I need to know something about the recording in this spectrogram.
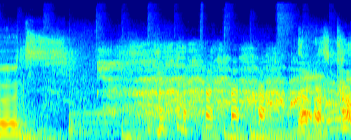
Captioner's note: laughter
